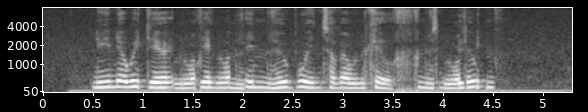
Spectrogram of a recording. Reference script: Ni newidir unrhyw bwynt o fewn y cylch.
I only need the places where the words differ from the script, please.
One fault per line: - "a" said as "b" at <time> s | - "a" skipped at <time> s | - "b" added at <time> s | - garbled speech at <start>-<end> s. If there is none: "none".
- garbled speech at 1.3-2.0 s
- garbled speech at 3.7-4.5 s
